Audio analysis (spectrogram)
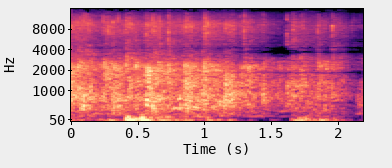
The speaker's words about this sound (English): And if you want to give her a round of applause.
